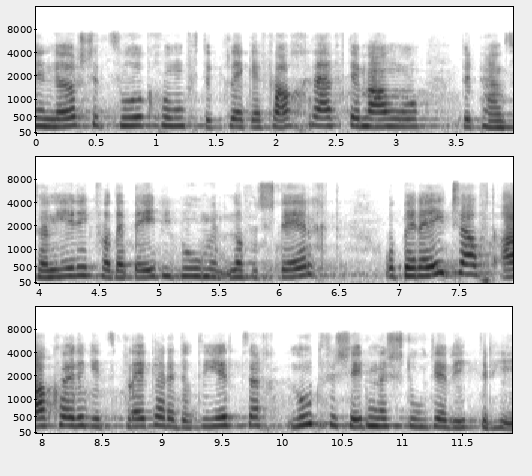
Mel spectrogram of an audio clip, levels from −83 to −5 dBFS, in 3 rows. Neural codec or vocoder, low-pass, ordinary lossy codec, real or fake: codec, 16 kHz, 4 kbps, FreqCodec, smaller model; 7.2 kHz; none; fake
